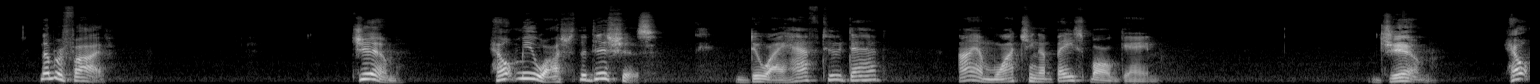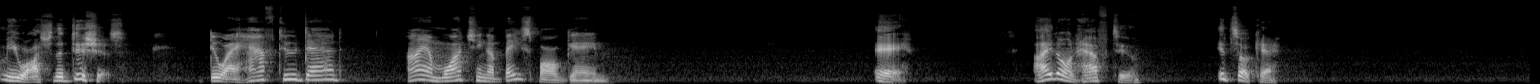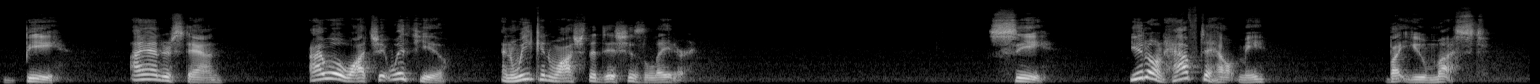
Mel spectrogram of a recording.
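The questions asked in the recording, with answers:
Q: Do I have to, Dad? I am watching a baseball game.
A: B: I understand. I will watch it with you, and we can wash the dishes later.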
